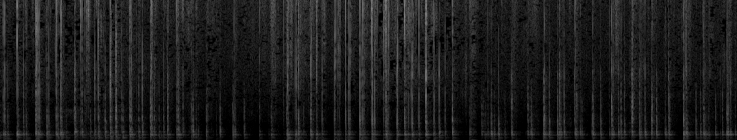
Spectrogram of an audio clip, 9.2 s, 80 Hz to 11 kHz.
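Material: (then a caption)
Fruit rind. Long red nails rapidly tap and scratch across the solid rind of a large, whole, uncut watermelon. A dense stream of short, dry clicks carries a hollow tone near 550 Hz, with bright scratchy texture between the taps. Each tap dies away almost instantly.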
